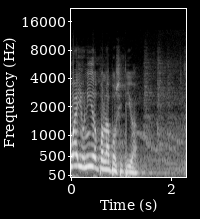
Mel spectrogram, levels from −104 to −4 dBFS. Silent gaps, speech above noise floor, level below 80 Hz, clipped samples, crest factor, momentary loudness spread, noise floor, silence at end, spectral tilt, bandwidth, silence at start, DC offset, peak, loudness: none; 26 dB; -42 dBFS; under 0.1%; 14 dB; 8 LU; -46 dBFS; 0.4 s; -10 dB/octave; 6 kHz; 0 s; under 0.1%; -6 dBFS; -20 LUFS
